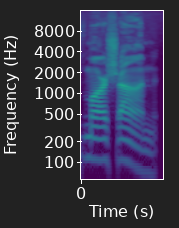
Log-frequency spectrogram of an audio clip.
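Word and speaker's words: Marchion: Marshon, spelled the same way.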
